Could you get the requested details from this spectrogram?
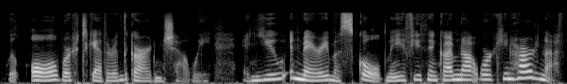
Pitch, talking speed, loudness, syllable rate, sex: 205 Hz, 255 wpm, -17 LUFS, 5.9 syllables/s, female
